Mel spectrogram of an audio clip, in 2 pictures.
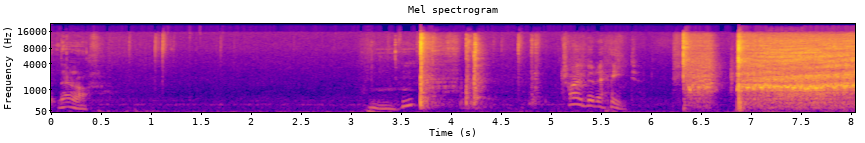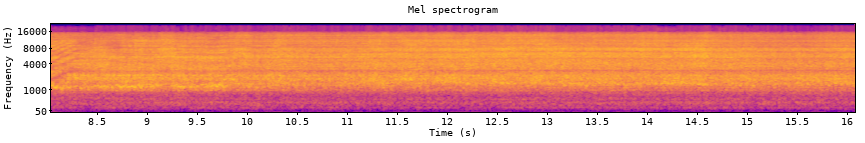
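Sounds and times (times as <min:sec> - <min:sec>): blowtorch flame hissing: 0:06.2 - 0:16.0.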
